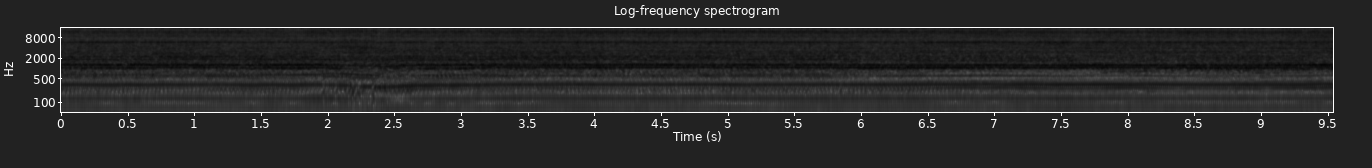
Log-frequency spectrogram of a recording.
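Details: Weathered 29cc four-stroke Craftsman Speed Start curved-shaft trimmer, run after checking the oil level, suspected oil leak: screams at a constant high pitch where it should idle, dipping briefly once then holding; idle speed set far too high.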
